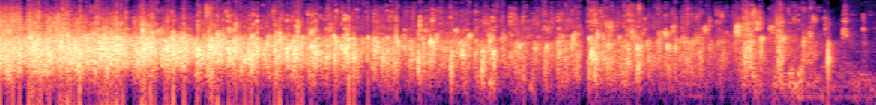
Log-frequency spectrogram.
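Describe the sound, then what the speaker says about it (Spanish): Strong applause from a school audience at a farewell speech, dense and loud at first, then thinning into scattered individual claps over about nine seconds. "Dadles un aplauso fuerte."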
